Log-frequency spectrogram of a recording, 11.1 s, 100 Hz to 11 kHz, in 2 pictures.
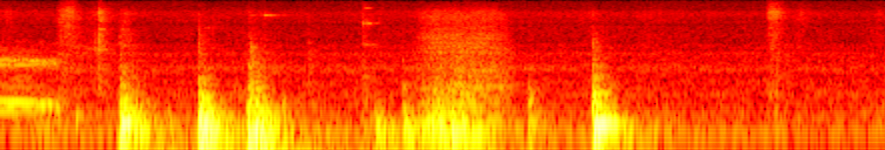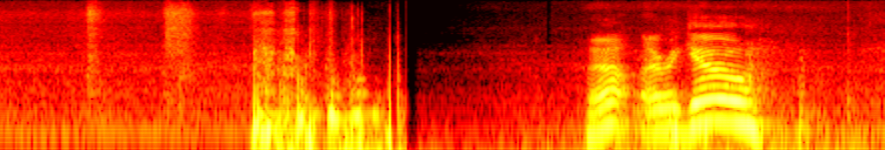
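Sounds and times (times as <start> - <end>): heavy knock: 0.8 - 2.1
vise scraping on workbench: 2.4 - 3.4.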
